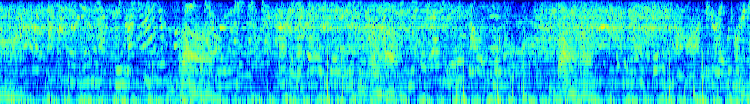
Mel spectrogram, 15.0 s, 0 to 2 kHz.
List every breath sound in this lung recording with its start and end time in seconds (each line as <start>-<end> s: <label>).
3.40-4.58 s: inhalation
7.07-8.24 s: inhalation
10.94-12.12 s: inhalation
